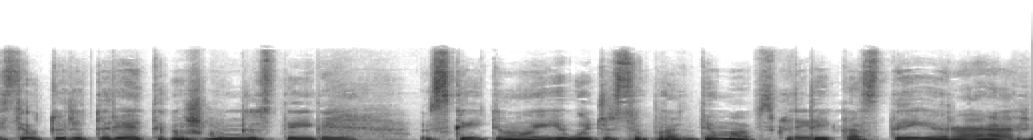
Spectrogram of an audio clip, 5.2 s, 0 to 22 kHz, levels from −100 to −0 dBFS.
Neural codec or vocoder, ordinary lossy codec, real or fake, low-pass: codec, 44.1 kHz, 7.8 kbps, Pupu-Codec; AAC, 64 kbps; fake; 14.4 kHz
